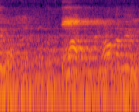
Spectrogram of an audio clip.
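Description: Voices calling out across a training pitch, with a sudden loud sound about halfway through that holds a steady high tone for about a second.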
